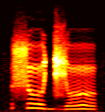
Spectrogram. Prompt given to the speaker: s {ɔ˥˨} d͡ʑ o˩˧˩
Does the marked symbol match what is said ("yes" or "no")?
no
